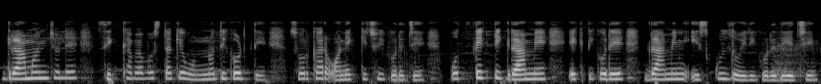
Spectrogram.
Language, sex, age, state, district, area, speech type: Bengali, female, 18-30, West Bengal, Jhargram, rural, spontaneous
